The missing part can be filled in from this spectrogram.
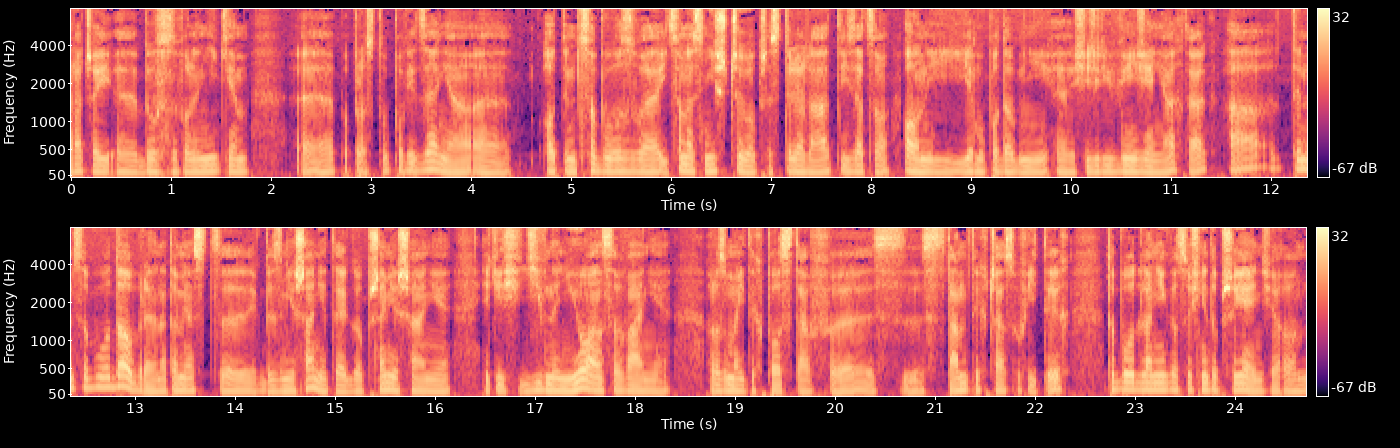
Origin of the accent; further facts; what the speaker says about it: Warsaw, Masovian Voivodeship, Poland; Ja jako osoba z Warszawy, wychowany tutaj na osiedlu za Żelazną Bramą, właściwie na nowo odkrywałem to miasto, chociaż jestem stąd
